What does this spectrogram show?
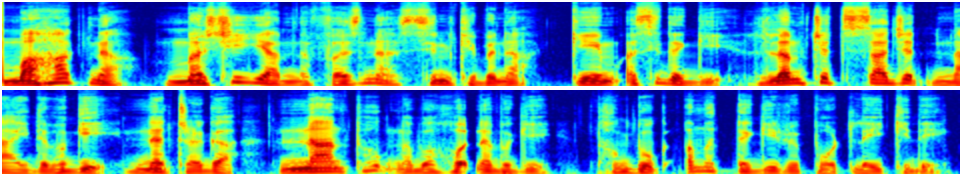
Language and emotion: Manipuri, neutral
